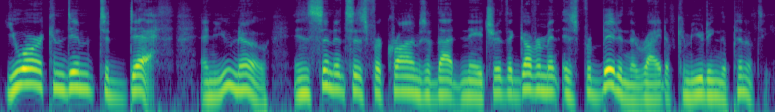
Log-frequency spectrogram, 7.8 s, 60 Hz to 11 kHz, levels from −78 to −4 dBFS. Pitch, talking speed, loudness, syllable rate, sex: 145 Hz, 195 wpm, -19 LUFS, 5.7 syllables/s, male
